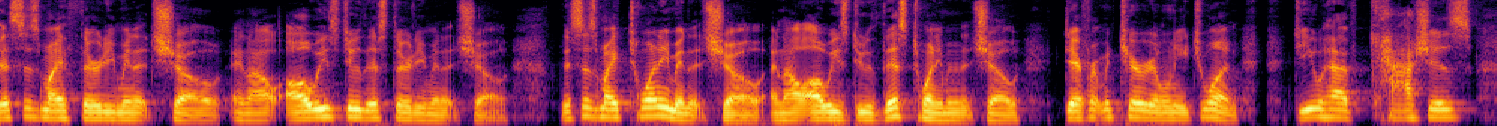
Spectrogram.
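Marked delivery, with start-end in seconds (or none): none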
